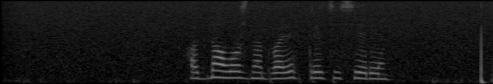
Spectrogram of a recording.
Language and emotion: Russian, neutral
